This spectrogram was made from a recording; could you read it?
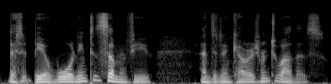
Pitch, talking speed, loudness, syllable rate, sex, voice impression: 115 Hz, 255 wpm, -21 LUFS, 7.6 syllables/s, male, very masculine, slightly old, very thick, tensed, powerful, bright, slightly soft, slightly muffled, fluent, raspy, cool, intellectual, slightly refreshing, sincere, calm, mature, friendly, reassuring, unique, elegant, wild, slightly sweet, lively, slightly strict, slightly intense, slightly modest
